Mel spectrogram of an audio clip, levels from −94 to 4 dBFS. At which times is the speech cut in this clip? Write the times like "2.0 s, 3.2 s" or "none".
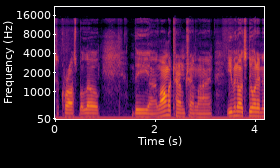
none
